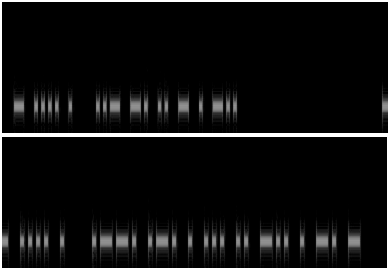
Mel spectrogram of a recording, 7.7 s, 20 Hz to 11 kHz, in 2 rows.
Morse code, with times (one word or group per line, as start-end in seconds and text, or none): 0.1-0.7 THE
0.9-2.3 UNITED
3.8-4.5 THE
4.8-7.4 PRESIDENT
